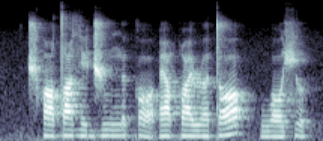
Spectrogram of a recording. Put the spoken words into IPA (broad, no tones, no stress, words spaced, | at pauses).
t͡ʃʰɔtˤɛ zɪd͡ʒu ŋəkɔ | æqʷɛɹ ʌtɔ | wɔɕʊ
